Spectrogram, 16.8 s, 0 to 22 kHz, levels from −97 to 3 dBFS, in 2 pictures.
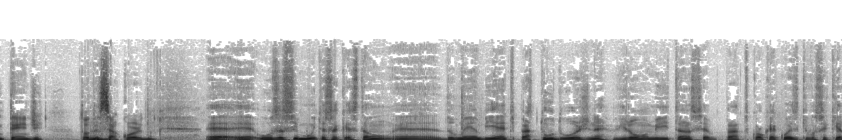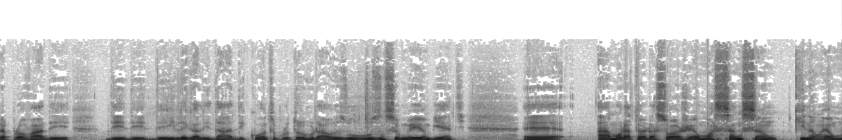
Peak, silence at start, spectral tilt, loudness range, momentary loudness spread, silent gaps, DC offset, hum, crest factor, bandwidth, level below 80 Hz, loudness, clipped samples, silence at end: -2 dBFS; 0 s; -6.5 dB/octave; 2 LU; 8 LU; none; under 0.1%; none; 12 dB; 15.5 kHz; -38 dBFS; -16 LUFS; under 0.1%; 0 s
